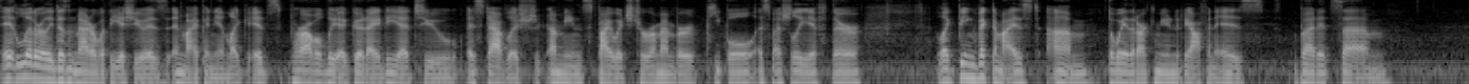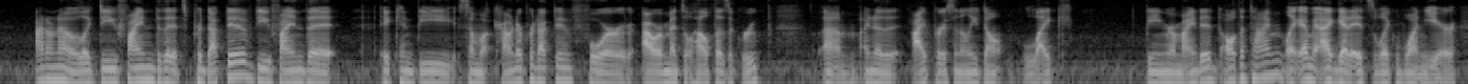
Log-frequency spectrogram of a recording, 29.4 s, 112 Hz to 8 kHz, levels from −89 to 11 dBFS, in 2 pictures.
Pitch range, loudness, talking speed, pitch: 95-115 Hz, -29 LUFS, 190 wpm, 105 Hz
